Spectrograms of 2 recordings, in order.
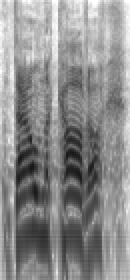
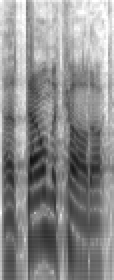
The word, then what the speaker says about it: Dalnacardoch: her first impressions of Dal n cardok uh I've been I've been getting a hard time by the way from over there about the way I pronounce that so uh dalna cardock uh from her recent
